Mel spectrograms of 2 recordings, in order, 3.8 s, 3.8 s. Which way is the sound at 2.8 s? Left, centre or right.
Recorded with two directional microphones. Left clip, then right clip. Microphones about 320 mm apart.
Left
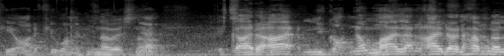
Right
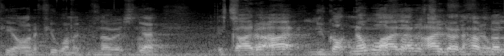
Left.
